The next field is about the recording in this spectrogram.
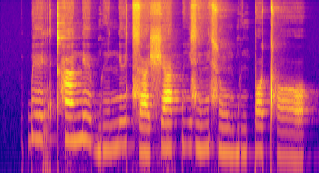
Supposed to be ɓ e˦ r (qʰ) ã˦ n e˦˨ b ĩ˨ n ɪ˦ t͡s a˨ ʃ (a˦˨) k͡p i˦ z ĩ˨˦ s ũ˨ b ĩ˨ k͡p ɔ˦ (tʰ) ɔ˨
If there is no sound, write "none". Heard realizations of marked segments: kʰ, a˦, tʰ

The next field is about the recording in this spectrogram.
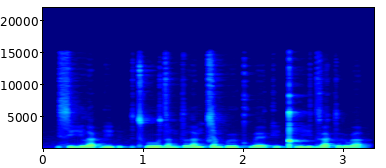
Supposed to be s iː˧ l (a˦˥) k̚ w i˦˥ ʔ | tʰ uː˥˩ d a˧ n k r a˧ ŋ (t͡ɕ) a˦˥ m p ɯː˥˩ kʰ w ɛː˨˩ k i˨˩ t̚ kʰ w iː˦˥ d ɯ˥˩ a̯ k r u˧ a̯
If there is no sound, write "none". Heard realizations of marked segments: a˥˩, t͡ɕ

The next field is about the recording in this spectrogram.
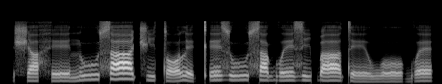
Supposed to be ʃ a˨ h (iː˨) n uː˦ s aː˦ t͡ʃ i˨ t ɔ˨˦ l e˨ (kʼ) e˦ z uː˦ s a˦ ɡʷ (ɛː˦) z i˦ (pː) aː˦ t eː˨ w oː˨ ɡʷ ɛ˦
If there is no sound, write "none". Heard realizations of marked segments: eː˨, kʼ, eː˦, ɓ

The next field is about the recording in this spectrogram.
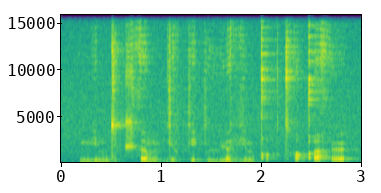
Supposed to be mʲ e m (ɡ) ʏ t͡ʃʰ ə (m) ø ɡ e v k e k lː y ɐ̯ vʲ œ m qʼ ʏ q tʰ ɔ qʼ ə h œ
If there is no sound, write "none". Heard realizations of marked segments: d, m

